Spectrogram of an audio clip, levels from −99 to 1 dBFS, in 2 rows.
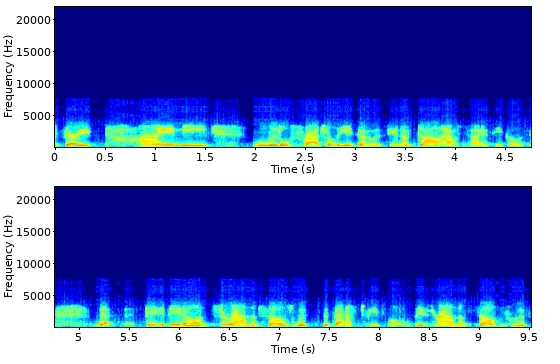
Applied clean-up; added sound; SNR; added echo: neural separator model SepFormer DNS4.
